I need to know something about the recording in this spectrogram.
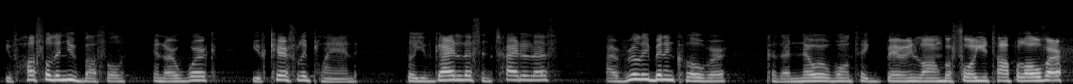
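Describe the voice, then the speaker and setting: A man playing a pompous, self-important school principal in old-time radio comedy style, with formal, deliberate diction. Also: a little high, narrow, tinny audio, close to an everyday voice. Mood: declaiming.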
